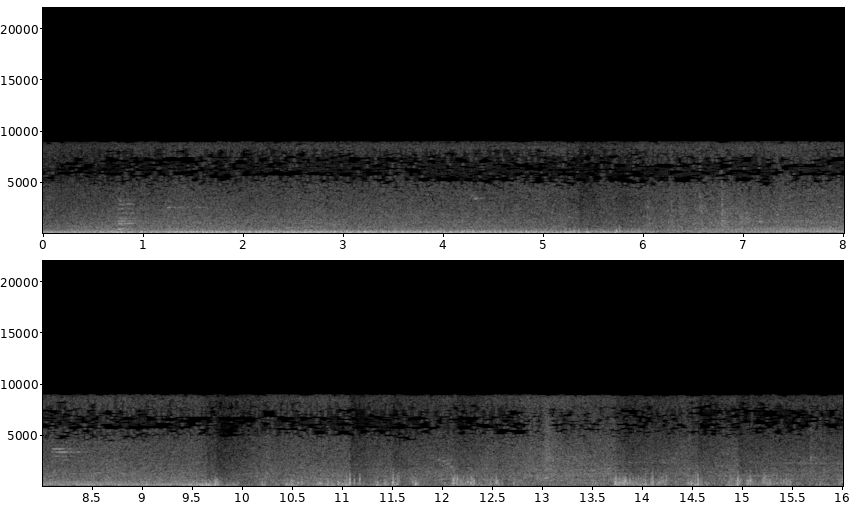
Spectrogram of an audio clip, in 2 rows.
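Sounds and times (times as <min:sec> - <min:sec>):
heavy vehicle passing: 0:00.0 - 0:16.0
wind buffeting microphone: 0:01.8 - 0:06.3, 0:09.4 - 0:16.0.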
